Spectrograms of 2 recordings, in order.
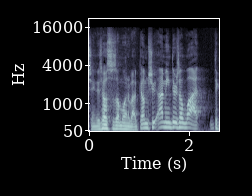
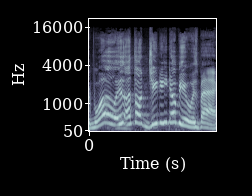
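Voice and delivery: put-on high, slowed-down, angry grumbling old man voice. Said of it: "angry old grognards".

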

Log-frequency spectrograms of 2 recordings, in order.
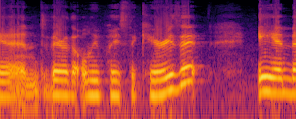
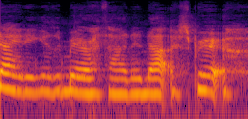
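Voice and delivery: soft delivery, talking through a yawn; 9 dB quieter than usual. Talking about dieting, saying the line through a yawn. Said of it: "Sorry, I'm yawning".

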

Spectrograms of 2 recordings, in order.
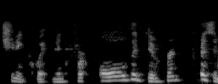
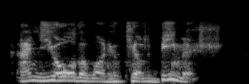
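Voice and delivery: loud, harsh snarling voice; 2 semitones higher, 7 dB louder than usual. Retorting to a man who is bored of being bossed by him, snarling. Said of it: "snarled Spittleworth".

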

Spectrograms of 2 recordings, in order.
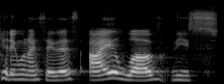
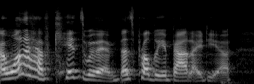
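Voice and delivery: ordinary talk, nothing marked

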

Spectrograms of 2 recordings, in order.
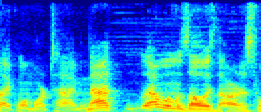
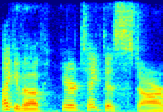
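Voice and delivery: irritated voice, pitched higher; 4 semitones higher than usual. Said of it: "you sound annoyed".

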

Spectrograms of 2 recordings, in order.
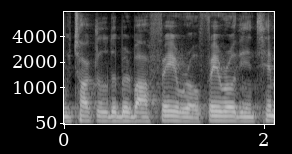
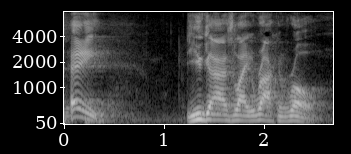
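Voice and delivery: put-on light, mild called-out holler; 2 semitones higher than usual. Retelling a man yelling down from the top of a house: retelling a man's yell. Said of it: "he was yelling at us".

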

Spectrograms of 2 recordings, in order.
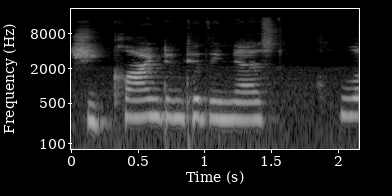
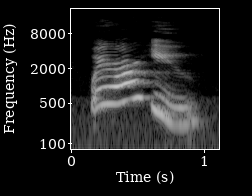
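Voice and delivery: small, squeaky, high creature voice; 8 semitones higher, 5 dB louder than usual. Reading the story aloud, a baby bat calls for her mother: Stellaluna's squeak. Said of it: "Stellaluna squeaked".

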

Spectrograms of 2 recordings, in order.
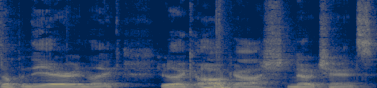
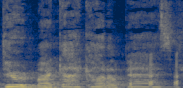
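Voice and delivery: mock overjoyed yell, very high and very loud; 12 semitones higher, 9 dB louder than usual. Retell how a player reacted after a football play, imitating someone excited. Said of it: "James Daniels was more excited than Bobby was".

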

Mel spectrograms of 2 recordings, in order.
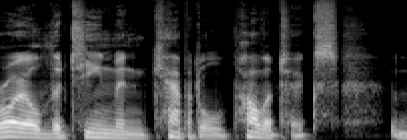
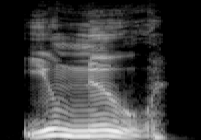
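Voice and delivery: pitched-up, accusing, blaming tone; 6 semitones higher, 4 dB louder than usual. Narrator reads Daniel confronting Ronson, who arranged it, accusingly.

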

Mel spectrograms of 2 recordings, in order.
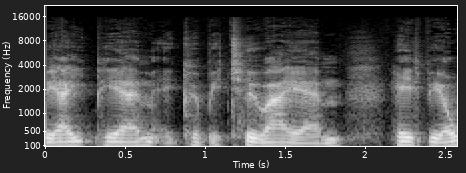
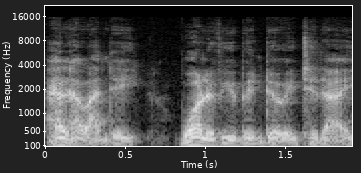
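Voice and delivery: goofy puppet voice; 5 semitones lower than usual. Retelling a bedtime hand-puppet routine: Mister Hand funny voice. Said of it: "do a funny voice".

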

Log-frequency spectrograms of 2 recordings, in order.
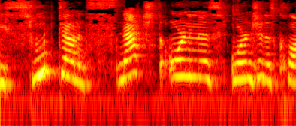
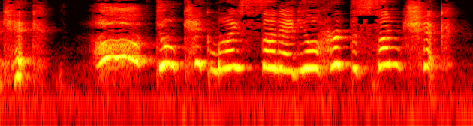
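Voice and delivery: high, drawn-out, tearful crying; 9 semitones higher than usual. Narrator reads an elf's protest, crying out. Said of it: "cried the elf".

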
